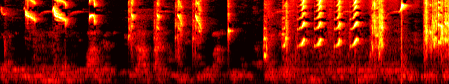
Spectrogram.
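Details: Male cucak keling calling a rival, a bright series of short high whistled chirps and downslurred notes, some paired, repeated rapidly with brief gaps, ending in a dense burst; faint background murmur.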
